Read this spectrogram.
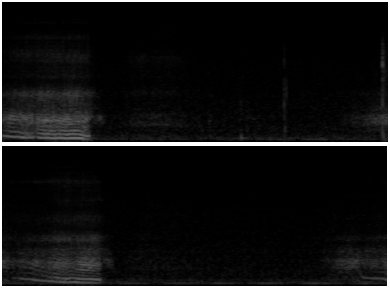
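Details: Nasal snoring during sleep in an adult man, a former reality-show contestant: loud, low, rattling snores on the breath in, about two breaths in eleven seconds, with quiet pauses between.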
